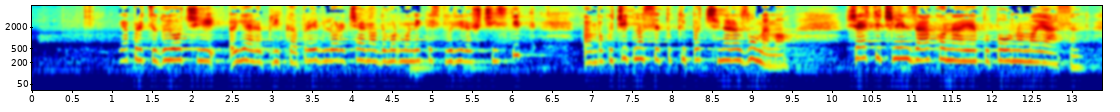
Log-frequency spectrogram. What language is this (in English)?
Slovenian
